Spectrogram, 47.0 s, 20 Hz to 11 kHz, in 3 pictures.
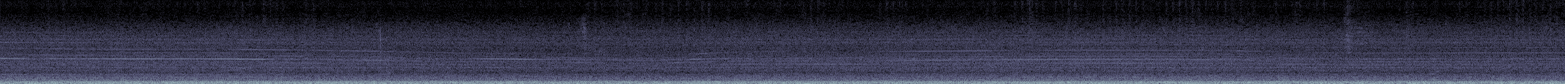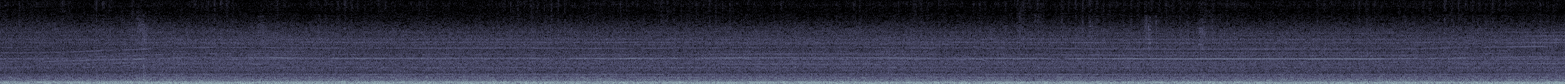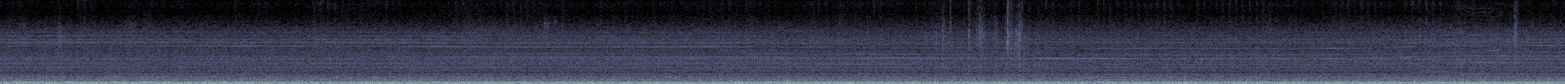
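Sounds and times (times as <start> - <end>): airliner cabin engine rumble: 0.0 - 46.9.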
